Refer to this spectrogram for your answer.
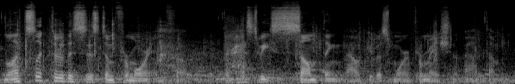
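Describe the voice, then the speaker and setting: A man's voice: low voice, big pitch swings, brisk, heavy background noise. An actor playing a dry-witted male police detective talking through a case with his partner. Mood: matter-of-fact. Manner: dry, wisecracking. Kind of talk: audio drama dialogue.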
